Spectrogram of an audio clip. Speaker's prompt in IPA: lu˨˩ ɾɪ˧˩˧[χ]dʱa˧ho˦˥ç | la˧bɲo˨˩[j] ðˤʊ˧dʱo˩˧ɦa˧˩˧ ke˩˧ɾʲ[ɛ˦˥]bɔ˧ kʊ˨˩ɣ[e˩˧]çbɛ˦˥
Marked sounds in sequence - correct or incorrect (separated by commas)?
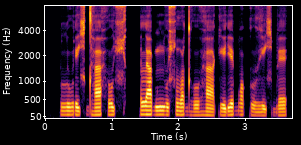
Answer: incorrect, incorrect, correct, correct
